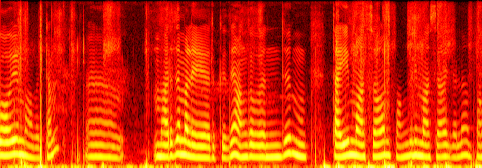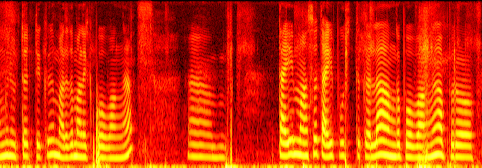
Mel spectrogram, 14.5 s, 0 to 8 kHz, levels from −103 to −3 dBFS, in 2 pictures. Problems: none marked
